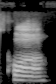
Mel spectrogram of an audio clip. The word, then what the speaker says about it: Clau: is the main character's name her name is claw claw okay that's really cool it's it's short for called it that's why it's spelled the way it is oh okay i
